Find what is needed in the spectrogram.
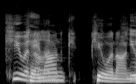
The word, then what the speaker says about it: QAnon: And them talking about asking him about, was it, how you pronounce it? QAnon, right? – QAnon.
